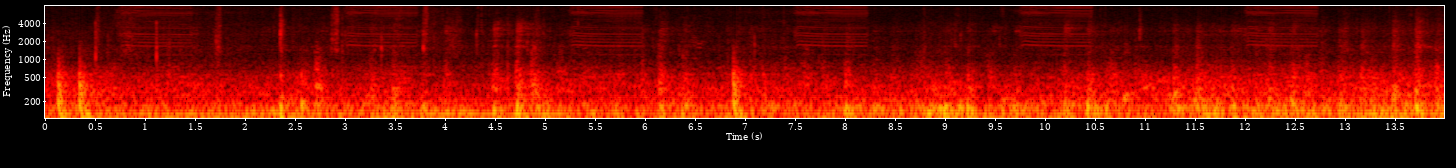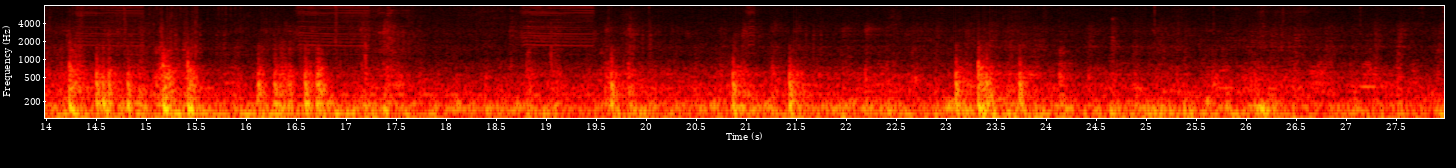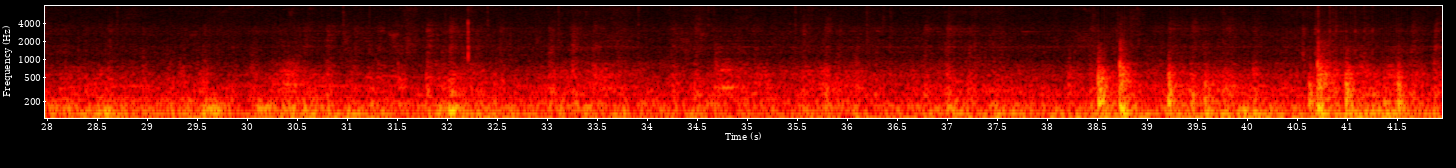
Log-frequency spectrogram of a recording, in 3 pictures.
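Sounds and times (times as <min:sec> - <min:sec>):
train carriage rumbling: 0:00.0 - 0:41.9
wheels knocking over rail joints: 0:00.0 - 0:41.9
high-pitched tone: 0:00.8 - 0:01.6, 0:03.0 - 0:04.0, 0:05.2 - 0:06.1, 0:07.5 - 0:08.3, 0:09.7 - 0:10.6, 0:12.0 - 0:12.8, 0:14.2 - 0:15.2, 0:18.8 - 0:19.6.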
